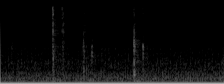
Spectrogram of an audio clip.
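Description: Computer keyboard keystrokes: a few separate, unhurried key presses, some in quick pairs, as a password is typed. A steady low hum runs underneath.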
